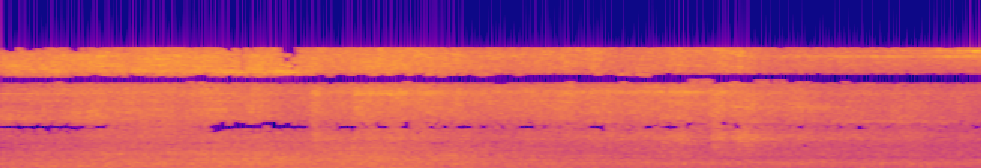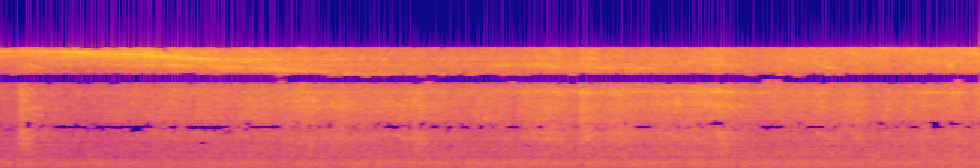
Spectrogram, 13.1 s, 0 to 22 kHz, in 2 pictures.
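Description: ICE 1 high-speed train passing through a station at speed without stopping, heard inside an enclosed underground station: a loud, steady rush of wheel and air noise. It swells in the first second, is loudest about two to three seconds in, then holds steady as the carriages go by.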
